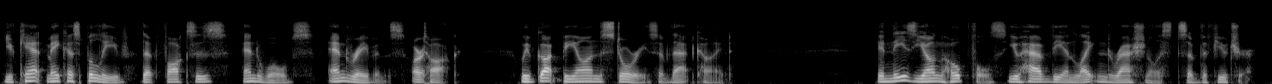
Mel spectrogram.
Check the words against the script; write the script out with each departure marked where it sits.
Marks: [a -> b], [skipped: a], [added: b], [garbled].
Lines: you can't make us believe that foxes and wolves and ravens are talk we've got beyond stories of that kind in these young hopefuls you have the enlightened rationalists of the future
you can't make us believe that foxes and wolves and ravens are talk we've got beyond stories of that kind in these young hopefuls you have the enlightened rationalists of the future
